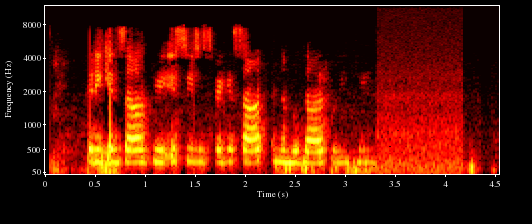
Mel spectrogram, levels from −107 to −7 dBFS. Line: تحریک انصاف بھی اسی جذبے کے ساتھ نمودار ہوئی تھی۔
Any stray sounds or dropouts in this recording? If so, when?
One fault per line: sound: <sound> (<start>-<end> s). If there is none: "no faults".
no faults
